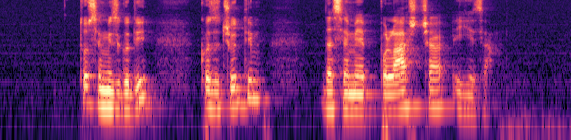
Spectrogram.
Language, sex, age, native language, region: Slovenian, male, 30-49, Slovenian, Gorenjska region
